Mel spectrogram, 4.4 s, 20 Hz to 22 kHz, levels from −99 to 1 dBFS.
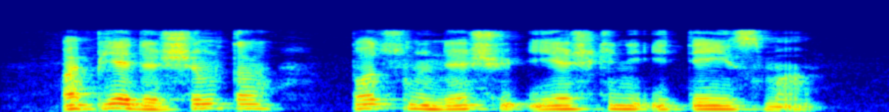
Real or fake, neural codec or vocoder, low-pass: real; none; 7.2 kHz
